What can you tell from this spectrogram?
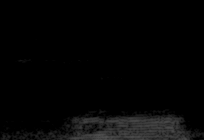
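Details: Sleeping pug snoring indoors, a single low rumbling breath with layered harmonic bands lasting about a second, in a quiet room.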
